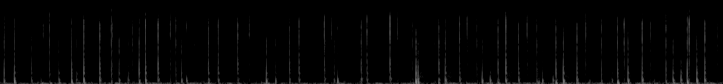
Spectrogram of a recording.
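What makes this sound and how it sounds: Long acrylic nails tap and scratch the bottom of a translucent plastic jar full of white cream, with a barcode sticker on its base. Quiet, rapid, irregular clicks ring out across the whole clip, each sharp and bright with a dull low body and almost no ring. Soft scratching fills the gaps between them.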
